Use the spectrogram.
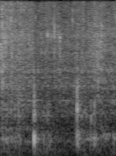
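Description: Garlic, onion and tomato cooking in a pan: a soft frying sizzle broken by a few quick stirring scrapes and clinks, close and brief.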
